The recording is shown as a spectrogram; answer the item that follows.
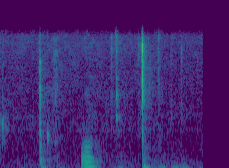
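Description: Faint computer keyboard and mouse clicks: a few sharp taps, the loudest about one and a half seconds in, with a brief low voice sound just before it. The sound cuts off suddenly at the end.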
